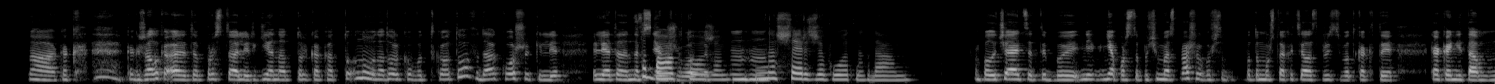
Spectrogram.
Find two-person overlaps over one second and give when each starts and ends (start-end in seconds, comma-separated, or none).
6.4-7.7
